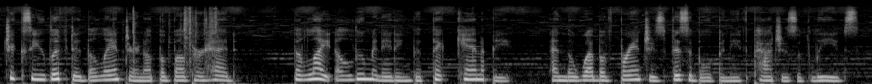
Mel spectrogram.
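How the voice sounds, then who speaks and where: Female narrator for horror audio fiction, lowish voice, light music bed. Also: normal speed, dark tone, rough recording.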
